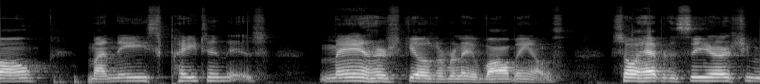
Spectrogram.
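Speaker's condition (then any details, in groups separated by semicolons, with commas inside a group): Cerebral palsy; power wheelchair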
